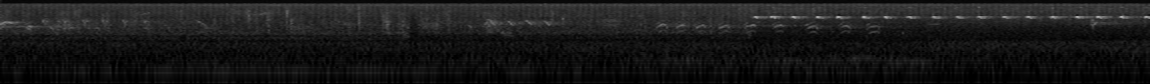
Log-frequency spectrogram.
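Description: A downy woodpecker gives a quick, high run of sharp, squeaky notes, about seven a second, for three seconds. Faint twittering from other birds sits underneath.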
